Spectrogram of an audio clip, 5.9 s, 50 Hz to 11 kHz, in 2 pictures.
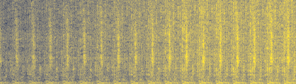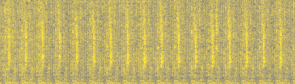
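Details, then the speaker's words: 1986 Ford F350 6.9 diesel, started by a pickup pulling a strap wrapped around the crank, with heavy smoke and suspected crankcase pressure: a hard metallic knock nearly three times a second at fast idle over the diesel clatter. Thrown connecting rod. "well it was running I'm going to say that's not a good way to run but it did run lots of smoke lots of noises I'm going to say that did not sound like good running"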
